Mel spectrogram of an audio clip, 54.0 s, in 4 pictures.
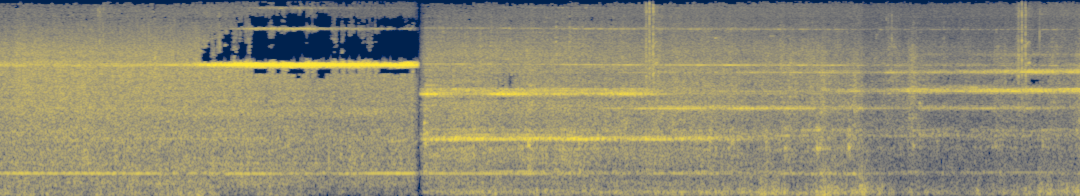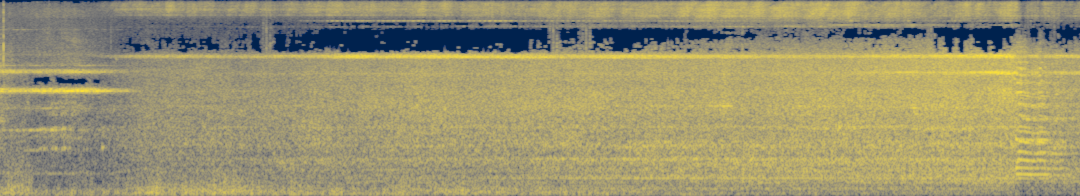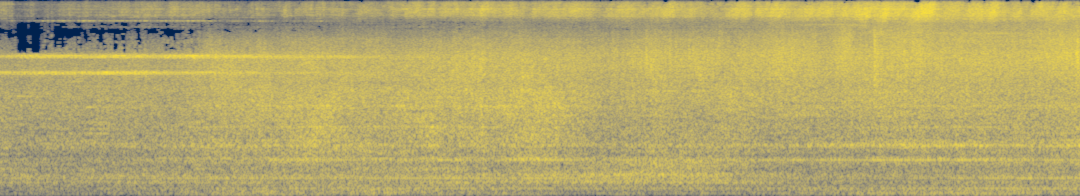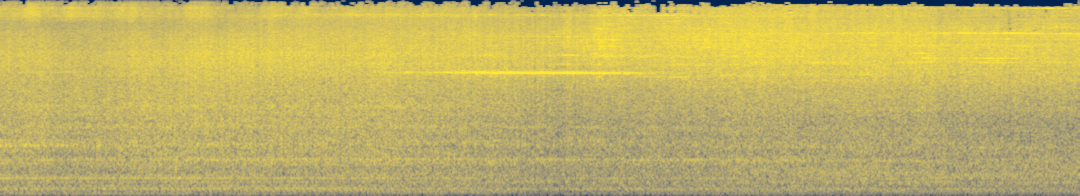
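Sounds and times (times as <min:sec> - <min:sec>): rumble of passing train cars: 0:00.0 - 0:54.0
train wheels squealing: 0:00.0 - 0:54.0
diesel locomotives rumbling: 0:05.1 - 0:54.0.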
